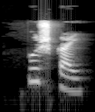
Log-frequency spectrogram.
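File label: "пышкай", Komi, female; kpv audio dict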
